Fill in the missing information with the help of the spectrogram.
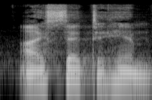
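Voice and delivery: ordinary talk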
